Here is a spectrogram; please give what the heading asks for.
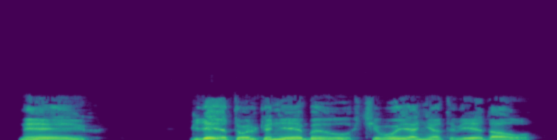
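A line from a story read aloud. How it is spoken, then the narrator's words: Nostalgic sigh. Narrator (Russian): Ностальгически вздохнул Блад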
